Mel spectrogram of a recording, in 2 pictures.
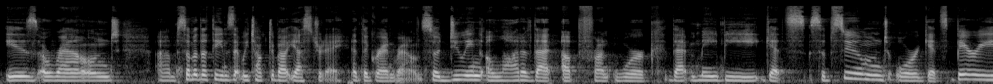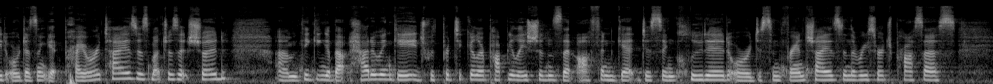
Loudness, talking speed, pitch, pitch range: -23 LUFS, 180 wpm, 195 Hz, 180-210 Hz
